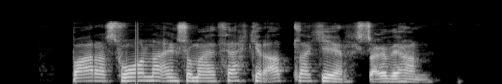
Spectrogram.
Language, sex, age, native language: Icelandic, male, 20-29, Icelandic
